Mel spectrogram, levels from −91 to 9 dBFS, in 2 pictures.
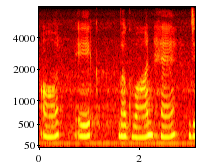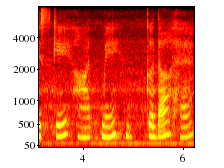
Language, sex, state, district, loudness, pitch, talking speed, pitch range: Hindi, female, Chhattisgarh, Raipur, -17 LUFS, 240 Hz, 85 wpm, 230-255 Hz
